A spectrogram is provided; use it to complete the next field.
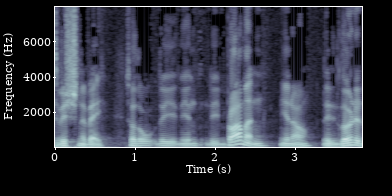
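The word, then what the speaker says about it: विष्णवे: But what it says is that the fool, he says Vishnaya, but the learned man, he says Vishnave.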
